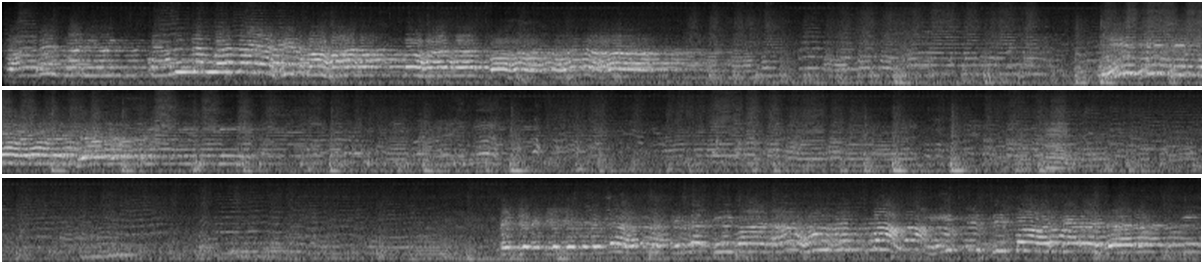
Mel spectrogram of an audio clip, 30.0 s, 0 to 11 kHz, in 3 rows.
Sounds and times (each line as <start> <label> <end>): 0.3 corteo starting 29.9
5.7 human activity 29.9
